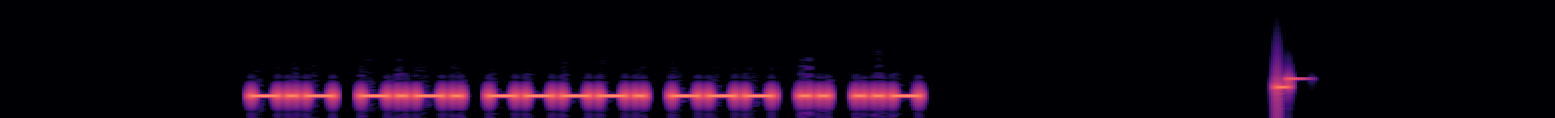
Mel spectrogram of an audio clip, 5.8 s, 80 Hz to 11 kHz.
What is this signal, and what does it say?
Morse code, heard as a keyed tone, about 36 wpm, 700 Hz. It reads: KC9OIU
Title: USA Call Signs - 6 Characters - 4x Character Spacing - 35wpm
